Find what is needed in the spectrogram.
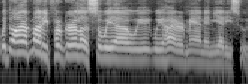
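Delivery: vague, put-on generic European accent. Imitating pitchmen describing a low-budget show: put-on european accent. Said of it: "that's my incredible European accent".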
